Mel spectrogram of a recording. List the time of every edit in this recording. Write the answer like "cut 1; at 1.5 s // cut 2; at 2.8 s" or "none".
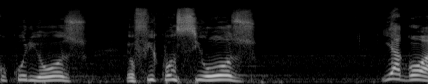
none

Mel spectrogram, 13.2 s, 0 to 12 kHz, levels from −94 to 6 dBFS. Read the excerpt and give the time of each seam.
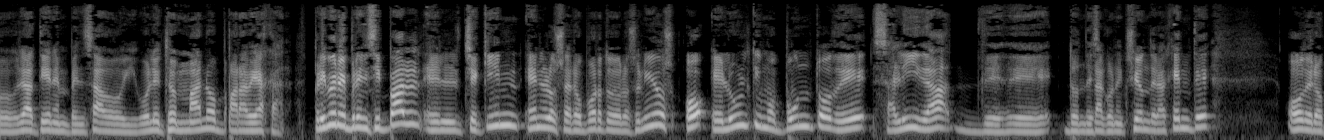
cut 1; at 2.2 s // cut 2; at 3.0 s // cut 3; at 6.3 s // cut 4; at 10.9 s

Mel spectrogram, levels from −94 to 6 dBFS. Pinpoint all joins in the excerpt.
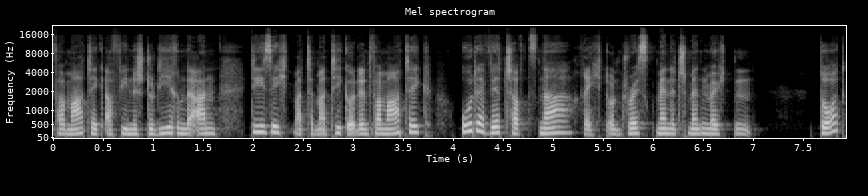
cut 1; at 2.3 s // cut 2; at 6.5 s

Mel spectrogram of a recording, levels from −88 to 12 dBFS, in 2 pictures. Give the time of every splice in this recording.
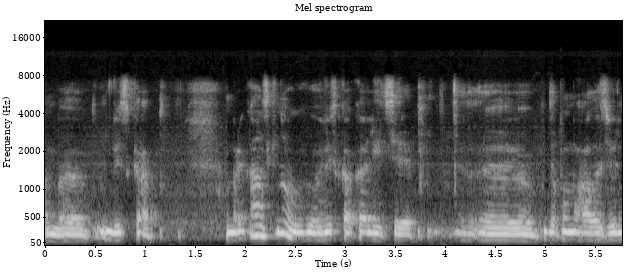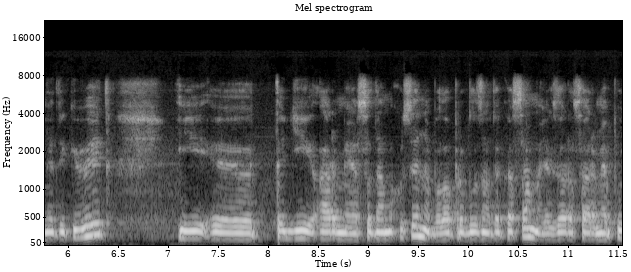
none

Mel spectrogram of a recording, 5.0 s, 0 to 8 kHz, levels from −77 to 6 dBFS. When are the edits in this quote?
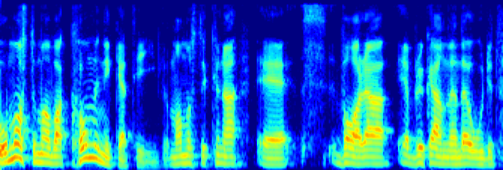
cut 1; at 2.5 s // cut 2; at 3.9 s

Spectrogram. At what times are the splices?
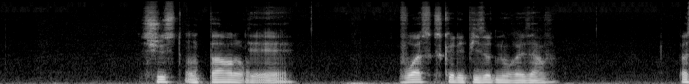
cut 1; at 1.8 s // cut 2; at 2.5 s // cut 3; at 4.0 s // cut 4; at 4.3 s

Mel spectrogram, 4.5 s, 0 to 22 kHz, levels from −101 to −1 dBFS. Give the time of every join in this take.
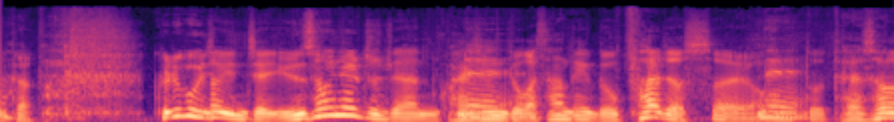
cut 1; at 1.0 s // cut 2; at 1.9 s

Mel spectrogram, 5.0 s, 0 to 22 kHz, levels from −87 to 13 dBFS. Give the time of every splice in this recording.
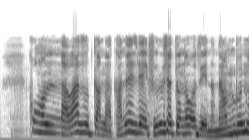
cut 1; at 2.9 s

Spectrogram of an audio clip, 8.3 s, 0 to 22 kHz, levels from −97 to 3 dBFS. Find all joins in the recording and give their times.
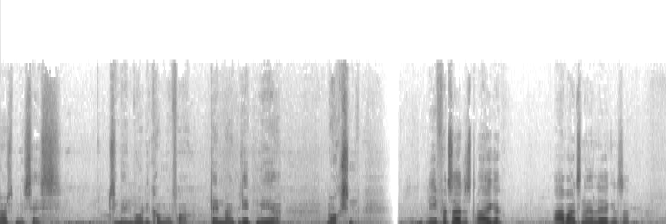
cut 1; at 1.4 s // cut 2; at 3.0 s // cut 3; at 5.6 s

